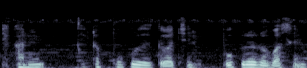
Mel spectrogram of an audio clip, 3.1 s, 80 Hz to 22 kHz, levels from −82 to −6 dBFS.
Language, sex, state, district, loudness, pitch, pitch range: Bengali, male, West Bengal, Purulia, -27 LUFS, 145 Hz, 125-150 Hz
